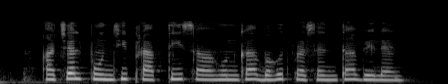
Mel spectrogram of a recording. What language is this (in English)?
Maithili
